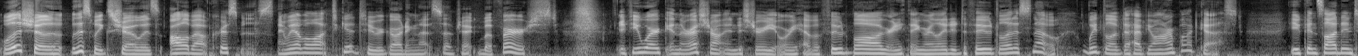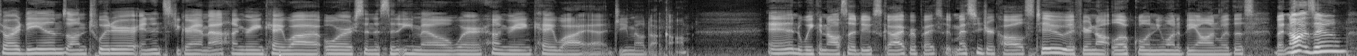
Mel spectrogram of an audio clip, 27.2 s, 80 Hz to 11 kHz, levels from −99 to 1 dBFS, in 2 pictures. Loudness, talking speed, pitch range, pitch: -23 LUFS, 215 wpm, 175-205 Hz, 185 Hz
